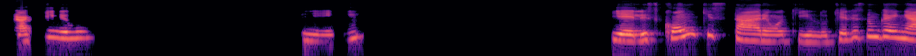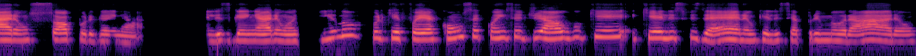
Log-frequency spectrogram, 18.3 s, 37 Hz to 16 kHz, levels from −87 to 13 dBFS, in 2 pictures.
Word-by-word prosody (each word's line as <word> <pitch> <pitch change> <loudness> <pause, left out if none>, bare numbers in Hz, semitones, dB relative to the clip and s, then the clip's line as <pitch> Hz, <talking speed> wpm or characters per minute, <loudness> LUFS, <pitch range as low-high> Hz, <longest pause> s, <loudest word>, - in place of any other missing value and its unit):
Aquilo. 260 +6 +3 2.1
Sim. 200 +7 -7 2.5
Que 215 -3 +4
eles 200 +2 +6
conquistaram 270 - +2
aquilo, 180 -2 -6
que 170 - -8
eles 255 +6 -2
não 310 -1 +2
ganharam 225 -8 +5
só 220 0 -1
por 210 -2 -7
ganhar, 185 -5 -8 0.6
eles 200 +1 -6
ganharam 200 -1 +1
aquilo, 270 - -6
porque 255 -1 -2
foi 235 -3 +3
a 230 0 0
consequência 275 +1 -4
de 255 +3 -7
algo 255 +2 +1
que 295 0 -3
que 265 - -6
eles 265 0 0
fizeram, 220 -3 +1
que 210 - -12
eles 205 0 -5
se 205 - -8
aprimoraram, 200 -2 -2
220 Hz, 100 wpm, -23 LUFS, 200-265 Hz, 2.5 s, eles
